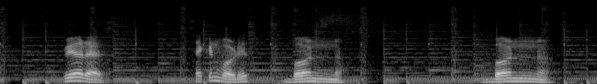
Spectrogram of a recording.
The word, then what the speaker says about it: bon: So here comes the first word, that is bon. Bon. Here n is a nasal sound and it's used for singular and for masculine. Whereas second word is bonne. Bonne.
